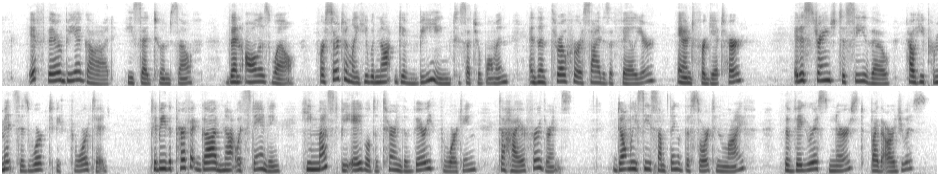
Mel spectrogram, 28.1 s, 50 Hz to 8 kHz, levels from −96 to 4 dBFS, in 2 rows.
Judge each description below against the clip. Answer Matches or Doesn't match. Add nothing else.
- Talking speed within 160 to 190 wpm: Matches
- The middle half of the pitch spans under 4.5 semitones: Doesn't match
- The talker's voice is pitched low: Doesn't match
